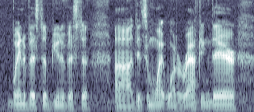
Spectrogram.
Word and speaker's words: Buena Vista: We ended up hitting Buena Vista, or Buena Vista, as apparently that's how the locals say it, I guess. Buena Vista.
